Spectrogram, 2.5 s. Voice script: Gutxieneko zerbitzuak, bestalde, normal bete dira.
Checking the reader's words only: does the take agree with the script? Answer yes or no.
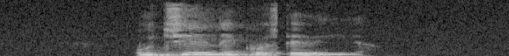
no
